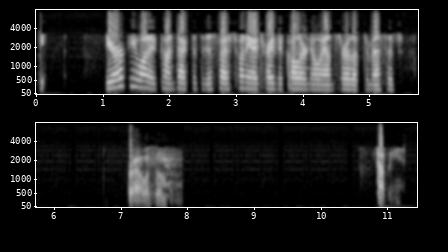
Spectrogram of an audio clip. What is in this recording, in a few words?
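Mesa Simulcast Police Department; MESA PD 2 Centrl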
